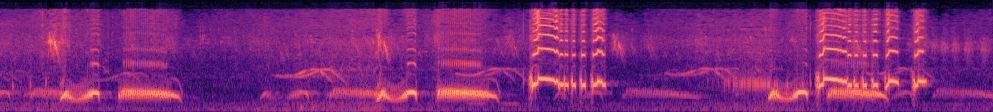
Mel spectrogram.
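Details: Spotted dove decoy session luring wild doves, one wild bird having a medium-pitched voice. Hollow coo notes run in short groups, interrupted twice by loud, high, buzzy overtone-rich bursts.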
